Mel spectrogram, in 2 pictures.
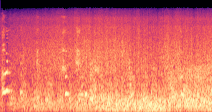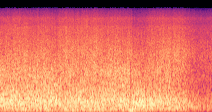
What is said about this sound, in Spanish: ¡Oh, no! ¡Viene una enorme ola!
